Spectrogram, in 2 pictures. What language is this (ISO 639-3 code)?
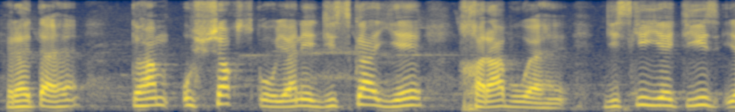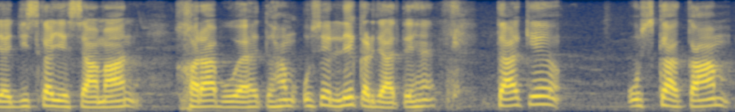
urd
